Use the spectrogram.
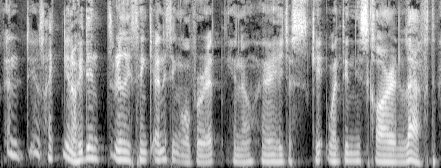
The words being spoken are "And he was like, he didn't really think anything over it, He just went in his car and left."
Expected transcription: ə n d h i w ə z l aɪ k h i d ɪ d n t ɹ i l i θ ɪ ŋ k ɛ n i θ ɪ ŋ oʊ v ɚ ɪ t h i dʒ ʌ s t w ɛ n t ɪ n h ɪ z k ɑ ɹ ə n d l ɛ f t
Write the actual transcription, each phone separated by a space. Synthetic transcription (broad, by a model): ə n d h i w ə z l aɪ k h i d ɪ d n t ɹ i l i θ ɪ ŋ k ɛ n i θ ɪ ŋ oʊ v ɚ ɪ t h i dʒ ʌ s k w ɛ n t ɪ n h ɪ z k ɑ ɹ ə n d l ɛ f t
